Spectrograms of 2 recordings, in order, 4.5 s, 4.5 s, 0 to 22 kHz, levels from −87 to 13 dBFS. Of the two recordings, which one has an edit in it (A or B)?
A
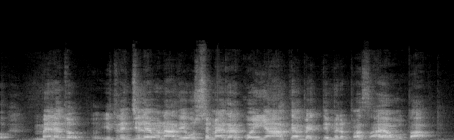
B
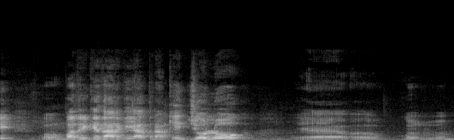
B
